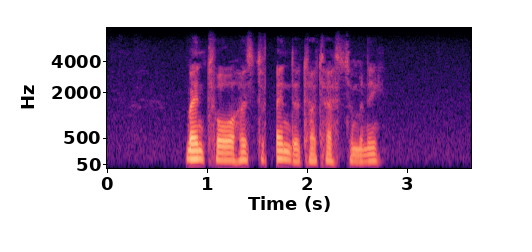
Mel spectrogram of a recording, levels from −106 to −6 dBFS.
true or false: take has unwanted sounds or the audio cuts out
true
